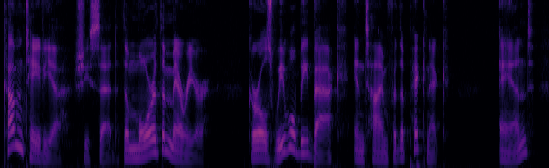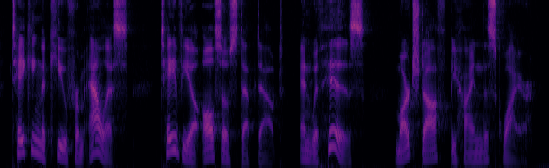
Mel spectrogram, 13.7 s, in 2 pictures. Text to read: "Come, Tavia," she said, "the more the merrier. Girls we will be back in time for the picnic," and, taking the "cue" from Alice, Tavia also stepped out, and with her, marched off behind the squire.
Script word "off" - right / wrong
right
